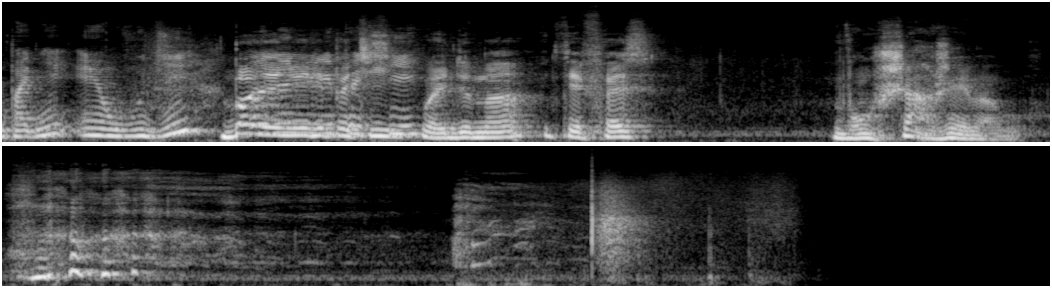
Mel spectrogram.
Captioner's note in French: rires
